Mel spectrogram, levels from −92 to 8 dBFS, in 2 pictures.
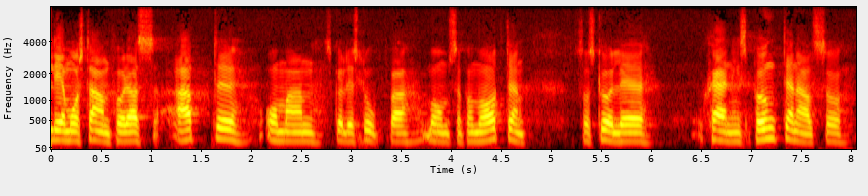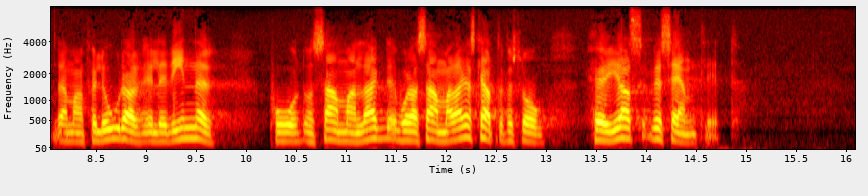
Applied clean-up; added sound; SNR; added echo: neural mask model Resemble Enhance denoiser.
